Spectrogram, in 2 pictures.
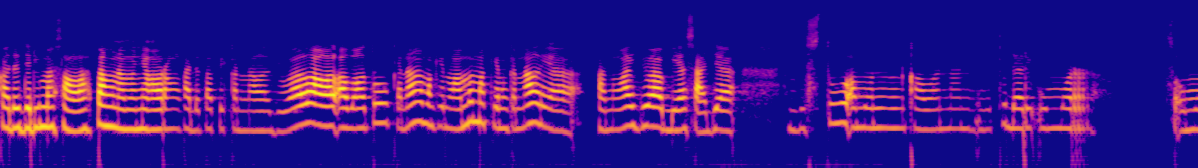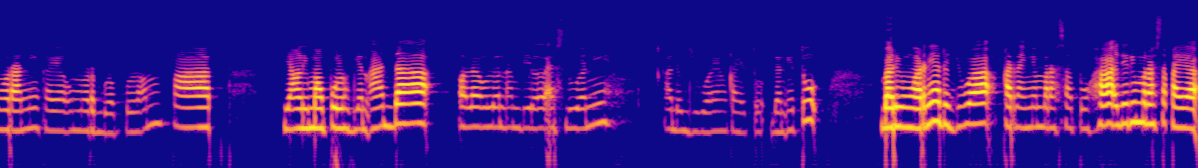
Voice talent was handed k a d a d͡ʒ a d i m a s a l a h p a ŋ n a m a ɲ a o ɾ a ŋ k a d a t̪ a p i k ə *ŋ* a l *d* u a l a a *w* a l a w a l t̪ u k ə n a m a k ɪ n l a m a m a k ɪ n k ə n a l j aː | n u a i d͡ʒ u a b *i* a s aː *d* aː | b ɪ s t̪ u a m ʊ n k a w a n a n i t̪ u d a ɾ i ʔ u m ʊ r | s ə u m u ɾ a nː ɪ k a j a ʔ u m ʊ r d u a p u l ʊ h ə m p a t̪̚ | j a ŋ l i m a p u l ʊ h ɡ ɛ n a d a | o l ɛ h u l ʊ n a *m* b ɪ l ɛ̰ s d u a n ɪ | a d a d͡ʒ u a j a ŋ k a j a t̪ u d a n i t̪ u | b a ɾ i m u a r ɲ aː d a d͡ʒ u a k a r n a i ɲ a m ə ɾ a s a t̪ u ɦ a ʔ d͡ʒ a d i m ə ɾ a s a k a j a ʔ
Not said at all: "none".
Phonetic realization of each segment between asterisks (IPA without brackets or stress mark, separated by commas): n, d͡ʒ, w, i, d͡ʒ, m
